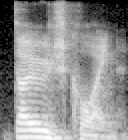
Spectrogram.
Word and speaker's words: Dogecoin: him out on Twitter if you want any dogcoin advice is it is it Dogecoin or dogcoin um Lewis you can shout in my ear how do you pronounce it Dogecoin Dogecoin okay Dogecoin if you want any Dogecoin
